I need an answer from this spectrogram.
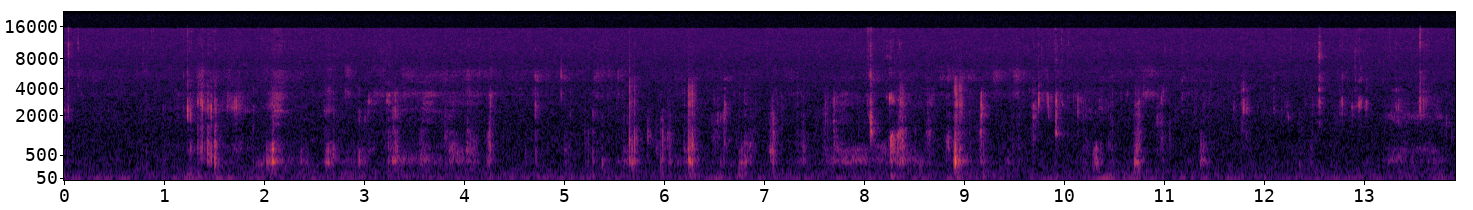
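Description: Close-up crunching and chewing of crispy breaded fried chicken: a run of short crackly crunches, loudest about nine seconds in, easing into softer chewing near the end.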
